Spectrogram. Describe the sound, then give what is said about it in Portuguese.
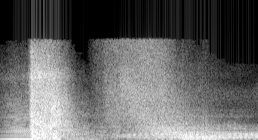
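Small drones resembling tiny model aircraft are launched by Hamas operatives in the Gaza Strip: a sudden loud whoosh, then the motor keeps up a steady, buzzing drone with a tonal whine as it moves off. No voices are heard. “é o som de drones a serem lançados por operacionais do Hamas na faixa de Gaza.”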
